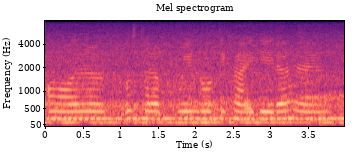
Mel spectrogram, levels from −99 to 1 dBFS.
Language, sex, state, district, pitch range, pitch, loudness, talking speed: Hindi, male, Chhattisgarh, Raipur, 105-110 Hz, 110 Hz, -14 LUFS, 135 wpm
